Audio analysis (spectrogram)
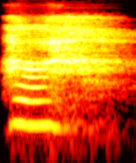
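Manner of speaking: a long sympathetic sigh; Eliza's sigh. Acted. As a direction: breathe out in pity for the creature. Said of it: "Eliza sighed".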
